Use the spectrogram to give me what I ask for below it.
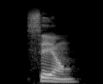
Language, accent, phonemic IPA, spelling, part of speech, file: French, France, /se.ɑ̃/, céans, adverb, LL-Q150 (fra)-céans.wav
- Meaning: (in) here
